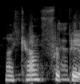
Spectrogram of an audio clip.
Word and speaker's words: lycanthropy: Is that how you say that word? Lycanthropy? Lycanthropy, I think. Yeah, that's what it's right, yeah. Rhymes with philanthropy.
